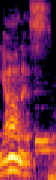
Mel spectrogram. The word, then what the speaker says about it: Giannis: last name wrong, and I said Giannis, but it's actually Giannis.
